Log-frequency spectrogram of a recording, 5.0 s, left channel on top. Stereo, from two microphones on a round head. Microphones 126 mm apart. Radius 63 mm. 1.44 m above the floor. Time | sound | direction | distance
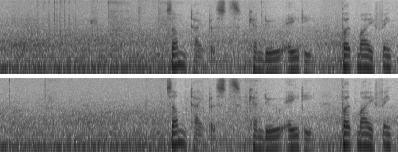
2.1 | a man speaking | 15° right (ahead or behind) | ?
